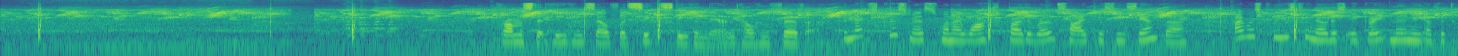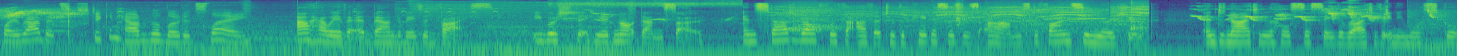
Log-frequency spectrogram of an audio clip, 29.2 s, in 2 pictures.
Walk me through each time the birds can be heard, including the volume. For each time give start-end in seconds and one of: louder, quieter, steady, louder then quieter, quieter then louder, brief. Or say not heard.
0.0-29.1 quieter then louder.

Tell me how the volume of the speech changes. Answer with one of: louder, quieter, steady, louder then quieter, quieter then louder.
steady.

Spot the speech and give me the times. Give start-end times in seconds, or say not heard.
5.0-29.1.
